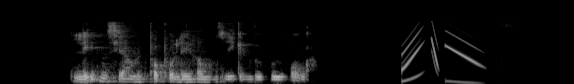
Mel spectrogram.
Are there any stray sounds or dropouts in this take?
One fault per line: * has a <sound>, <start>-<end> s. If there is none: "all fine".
* has a chirp, 4.0-4.9 s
